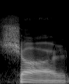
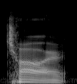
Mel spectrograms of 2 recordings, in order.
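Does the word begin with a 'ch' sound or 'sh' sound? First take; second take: sh; ch. First: It begins with a 'sh' sound, as in share. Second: It begins with a 'ch' sound, as in chair. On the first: "char like Charlotte" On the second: "char like steak"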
